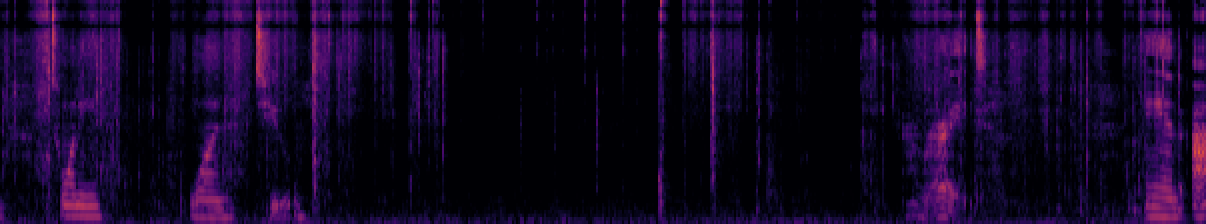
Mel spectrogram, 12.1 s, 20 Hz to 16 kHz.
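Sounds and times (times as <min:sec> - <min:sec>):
banknotes rustling: 0:00.0 - 0:04.6, 0:06.7 - 0:12.0.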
